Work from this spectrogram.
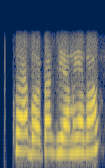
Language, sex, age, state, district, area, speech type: Assamese, female, 30-45, Assam, Dhemaji, rural, conversation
